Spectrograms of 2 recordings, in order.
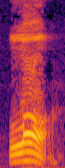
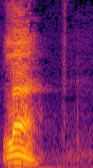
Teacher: Lam dibaca dengan mustafilah atau muraqqaqah, tipis.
